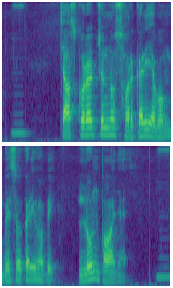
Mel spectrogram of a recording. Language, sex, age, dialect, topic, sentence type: Bengali, male, 25-30, Standard Colloquial, agriculture, statement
